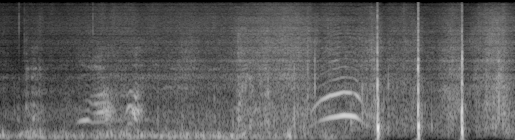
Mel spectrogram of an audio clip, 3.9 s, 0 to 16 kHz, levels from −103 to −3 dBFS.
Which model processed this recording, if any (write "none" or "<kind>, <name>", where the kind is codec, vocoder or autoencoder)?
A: autoencoder, DAC-VAE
